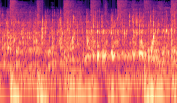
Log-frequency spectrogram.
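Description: Water is poured into a container up close, a short low gurgling flow with uneven glugs.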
